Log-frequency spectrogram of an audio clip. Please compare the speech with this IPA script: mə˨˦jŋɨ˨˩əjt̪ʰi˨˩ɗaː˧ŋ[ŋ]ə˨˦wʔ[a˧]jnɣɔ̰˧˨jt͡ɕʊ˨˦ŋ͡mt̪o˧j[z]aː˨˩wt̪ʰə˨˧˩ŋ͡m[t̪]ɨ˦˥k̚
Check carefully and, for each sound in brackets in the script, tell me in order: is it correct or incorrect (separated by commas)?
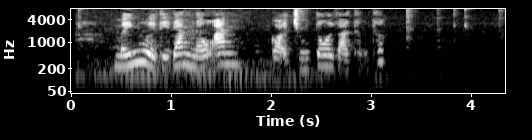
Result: incorrect, correct, incorrect, incorrect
